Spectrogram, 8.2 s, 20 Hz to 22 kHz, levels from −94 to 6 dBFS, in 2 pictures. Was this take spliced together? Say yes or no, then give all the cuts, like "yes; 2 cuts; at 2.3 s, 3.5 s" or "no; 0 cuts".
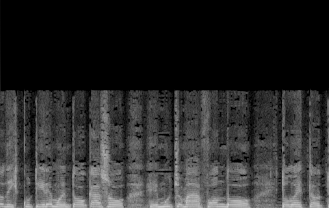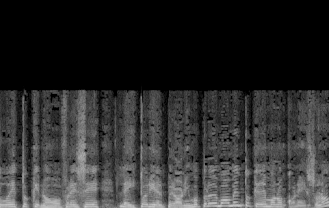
yes; 1 cut; at 3.4 s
